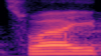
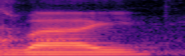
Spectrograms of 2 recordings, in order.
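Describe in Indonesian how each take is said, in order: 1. Kata ini diawali bunyi ts yang tajam. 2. Kata ini diawali bunyi z yang bergetar. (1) "Z bacanya seperti T S" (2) "kalau belum terbiasa orang bacanya zwai"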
